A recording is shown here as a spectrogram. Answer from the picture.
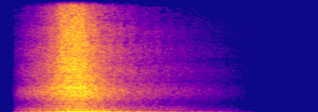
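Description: Logo-intro whoosh sound effect with a deep low end, swelling quickly to a peak about half a second in and fading away over the next second.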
